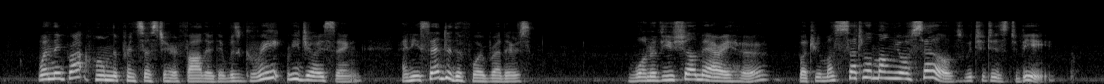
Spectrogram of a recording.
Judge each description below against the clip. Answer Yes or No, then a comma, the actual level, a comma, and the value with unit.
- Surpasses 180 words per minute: Yes, fast, 205 wpm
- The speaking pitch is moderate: Yes, medium, 180 Hz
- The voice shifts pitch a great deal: Yes, wide, 7.6 semitones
